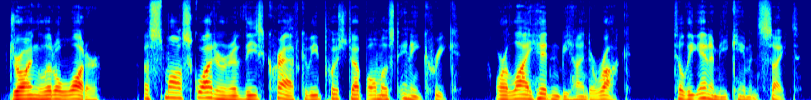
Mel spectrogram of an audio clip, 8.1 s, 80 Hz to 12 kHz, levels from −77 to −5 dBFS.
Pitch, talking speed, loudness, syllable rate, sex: 125 Hz, 205 wpm, -20 LUFS, 5.8 syllables/s, male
